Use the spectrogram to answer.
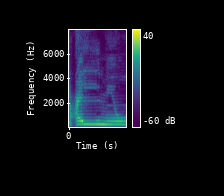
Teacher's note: کلمت علم میں حرف العین کی ادائیگی حلق کے درمیان والے حصے سے ہے، پھر یہاں لام ساکن ہے لہذا ہمیں لام کو ظاہر کرنا ہے.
